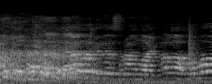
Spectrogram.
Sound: audience laughs

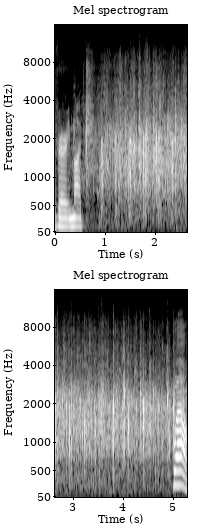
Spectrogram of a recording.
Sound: applause

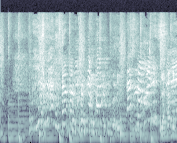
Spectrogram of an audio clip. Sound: laughing

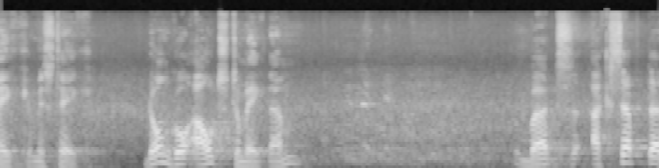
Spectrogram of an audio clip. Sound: laughter

